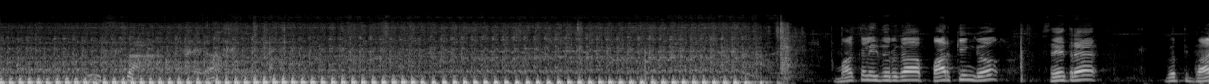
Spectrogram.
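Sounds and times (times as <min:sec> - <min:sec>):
motorcycle engine idling: 0:00.0 - 0:07.8.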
